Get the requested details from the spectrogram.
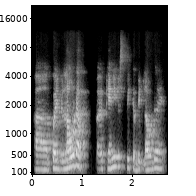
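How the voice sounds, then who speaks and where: A woman hosting an online class, handing over to the teacher and checking his sound in a quick, friendly way. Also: lowish voice, roomy sound, muffled recording. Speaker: class host.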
